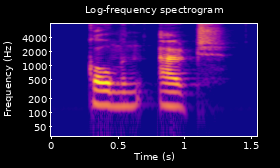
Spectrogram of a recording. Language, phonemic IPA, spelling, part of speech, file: Dutch, /ˈkomə(n) ˈœyt/, komen uit, verb, Nl-komen uit.ogg
- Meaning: inflection of uitkomen: 1. plural present indicative 2. plural present subjunctive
